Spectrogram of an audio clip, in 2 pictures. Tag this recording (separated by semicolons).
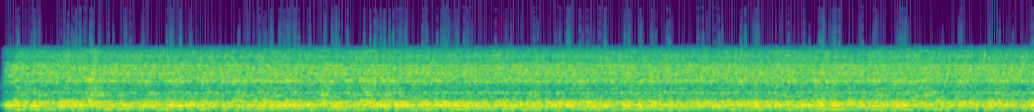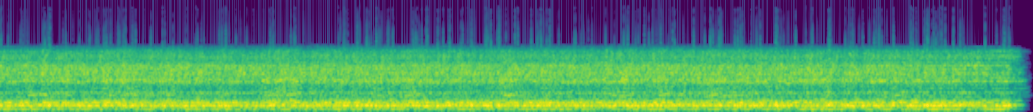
cinematic; evil; granular; space; synthesis; synthetic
